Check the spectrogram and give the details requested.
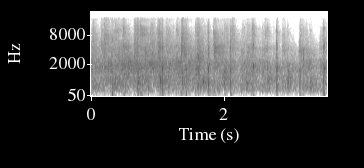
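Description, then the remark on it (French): An audience applauds steadily after a film about the Rennes metropolis. A dense wash of many hands clapping, with a few sharper claps standing out at a fairly regular pace, moderately quiet and heard without any talking. “Et voilà, bravo. On peut applaudir.”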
